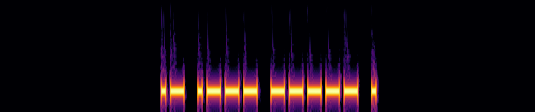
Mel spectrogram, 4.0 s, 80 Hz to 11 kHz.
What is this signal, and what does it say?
Morse code, heard as a keyed tone, about 34 wpm, 700 Hz. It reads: AJ0E
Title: USA Call Signs - 4 Characters - 2x Character Spacing - 35wpm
